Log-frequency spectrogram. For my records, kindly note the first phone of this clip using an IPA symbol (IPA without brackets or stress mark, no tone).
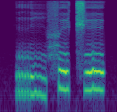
r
